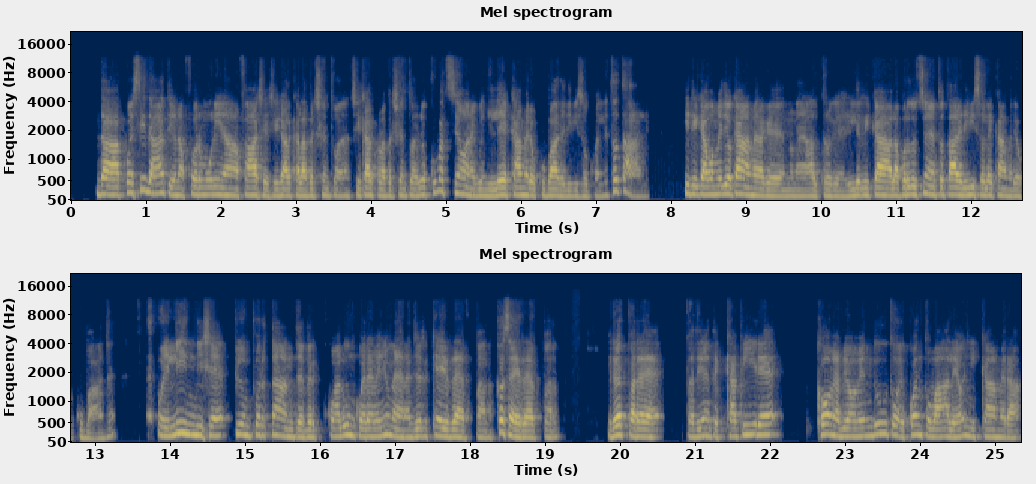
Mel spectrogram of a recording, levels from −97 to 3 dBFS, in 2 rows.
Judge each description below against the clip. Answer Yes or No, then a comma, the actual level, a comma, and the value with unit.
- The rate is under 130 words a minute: No, average, 165 wpm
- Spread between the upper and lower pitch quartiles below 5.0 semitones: Yes, average, 4.1 semitones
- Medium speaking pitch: Yes, medium, 170 Hz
